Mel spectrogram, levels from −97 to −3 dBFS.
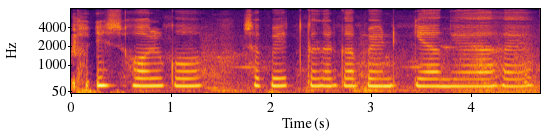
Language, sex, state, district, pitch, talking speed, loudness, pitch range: Hindi, female, Jharkhand, Palamu, 265 Hz, 130 wpm, -15 LUFS, 255-270 Hz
